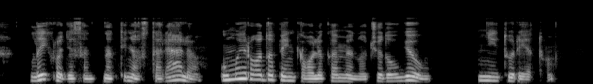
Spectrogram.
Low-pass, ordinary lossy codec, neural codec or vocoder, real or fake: 9.9 kHz; AAC, 64 kbps; none; real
